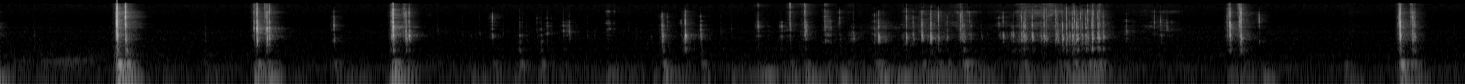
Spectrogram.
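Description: Fingertips with long nails type on a white plastic mechanical keyboard. Sharp, bright clacks stand out at intervals, with a denser run of softer, quicker key taps in the middle and a brief flurry near the end of that run. A faint low hum sits underneath throughout.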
